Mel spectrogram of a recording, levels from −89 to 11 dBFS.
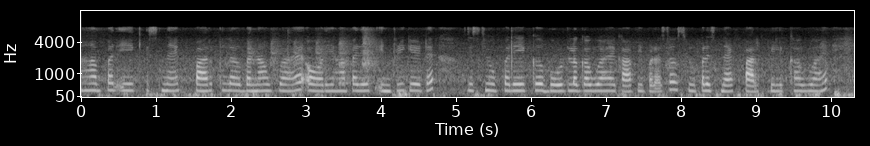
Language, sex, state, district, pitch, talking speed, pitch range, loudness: Hindi, female, Maharashtra, Pune, 275 Hz, 200 wpm, 270-285 Hz, -18 LUFS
